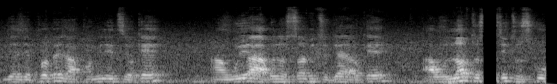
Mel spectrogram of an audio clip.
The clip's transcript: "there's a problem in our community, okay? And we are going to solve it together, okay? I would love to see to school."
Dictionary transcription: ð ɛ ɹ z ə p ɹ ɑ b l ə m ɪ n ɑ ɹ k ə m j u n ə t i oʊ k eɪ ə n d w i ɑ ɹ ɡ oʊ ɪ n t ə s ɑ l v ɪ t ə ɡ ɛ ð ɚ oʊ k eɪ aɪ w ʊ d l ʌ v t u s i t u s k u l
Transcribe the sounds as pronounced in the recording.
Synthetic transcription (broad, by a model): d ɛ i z ə p ɹ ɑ b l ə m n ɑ k ə m j u n ə t i oʊ k eɪ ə n w i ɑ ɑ ɡ oʊ ɪ n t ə s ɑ v ɪ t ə ɡ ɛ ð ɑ oʊ k eɪ aɪ w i l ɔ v t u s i t u s k u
